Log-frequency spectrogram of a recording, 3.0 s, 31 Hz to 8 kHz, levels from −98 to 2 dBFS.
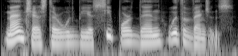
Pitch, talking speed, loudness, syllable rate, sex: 125 Hz, 180 wpm, -20 LUFS, 5.0 syllables/s, male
